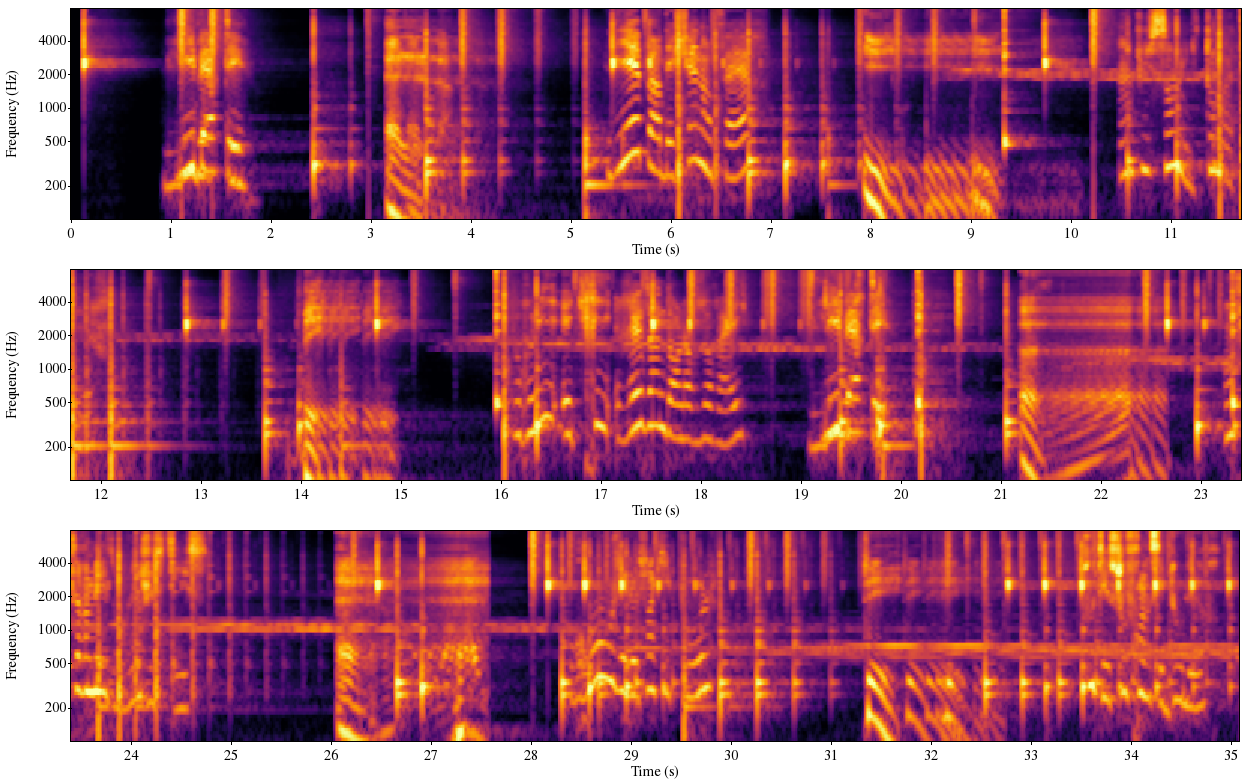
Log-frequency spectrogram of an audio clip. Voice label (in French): Acrostiches Liberte Binaural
